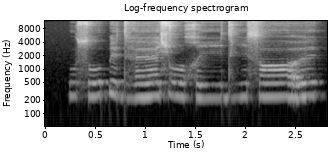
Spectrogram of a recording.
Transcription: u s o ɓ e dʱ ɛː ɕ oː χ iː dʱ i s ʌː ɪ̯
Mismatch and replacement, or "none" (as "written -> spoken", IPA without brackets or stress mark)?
none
